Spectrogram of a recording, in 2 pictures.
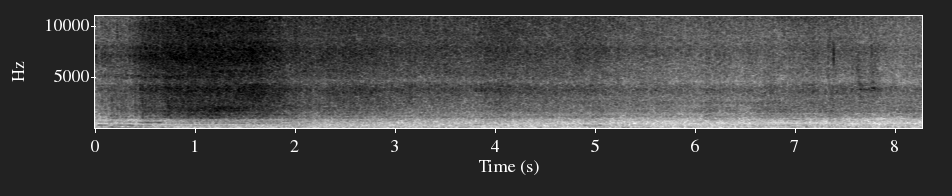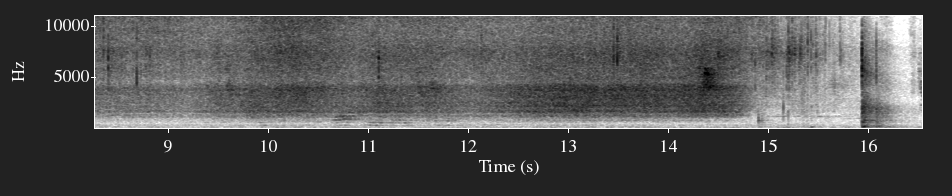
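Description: Uncooked rice grains poured in a continuous stream into a black basin: a steady hissing rush of grains, loudest about a second in, easing and swelling again, then tapering off shortly before the end as the pouring stops.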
